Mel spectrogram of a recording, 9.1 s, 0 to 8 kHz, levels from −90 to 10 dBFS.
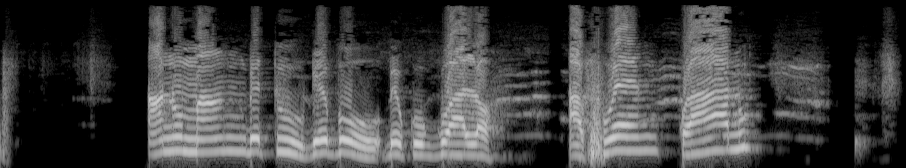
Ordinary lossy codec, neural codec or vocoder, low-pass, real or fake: MP3, 32 kbps; none; 7.2 kHz; real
